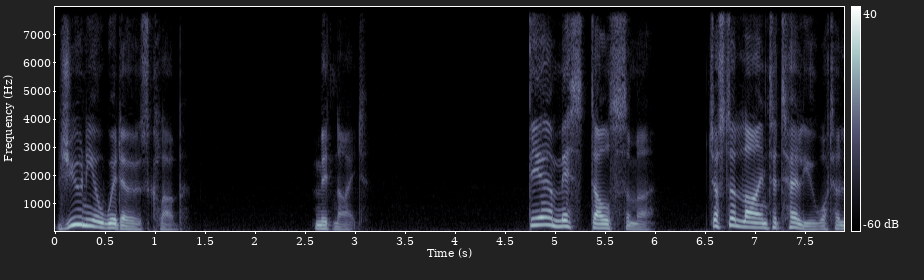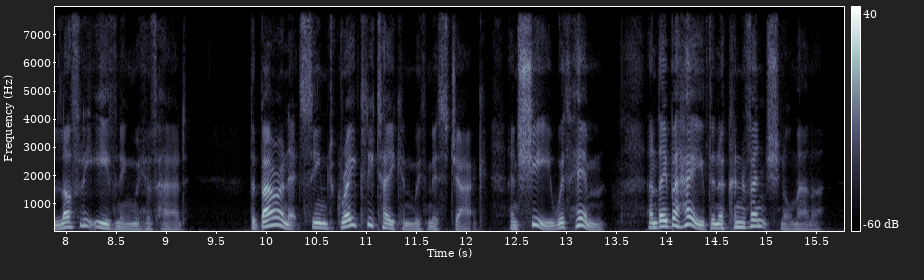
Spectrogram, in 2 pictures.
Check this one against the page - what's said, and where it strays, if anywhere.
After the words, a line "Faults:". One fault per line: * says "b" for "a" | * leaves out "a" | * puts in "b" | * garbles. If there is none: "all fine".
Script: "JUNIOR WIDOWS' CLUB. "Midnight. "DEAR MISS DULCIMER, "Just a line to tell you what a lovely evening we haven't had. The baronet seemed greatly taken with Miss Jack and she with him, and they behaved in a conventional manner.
"JUNIOR WIDOWS' CLUB. "Midnight. "DEAR MISS DULCIMER, "Just a line to tell you what a lovely evening we have had. The baronet seemed greatly taken with Miss Jack and she with him, and they behaved in a conventional manner.
Faults:
* says "have" for "haven't"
